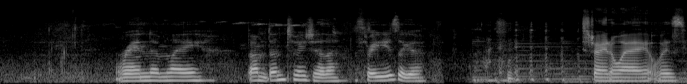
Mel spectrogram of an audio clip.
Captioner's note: both chuckle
